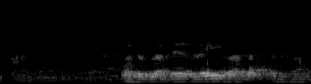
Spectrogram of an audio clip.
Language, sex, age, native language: Icelandic, male, 14, Icelandic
